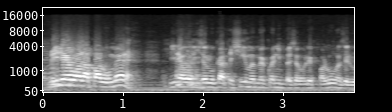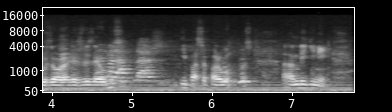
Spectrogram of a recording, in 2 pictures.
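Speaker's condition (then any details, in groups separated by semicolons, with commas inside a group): No condition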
